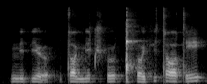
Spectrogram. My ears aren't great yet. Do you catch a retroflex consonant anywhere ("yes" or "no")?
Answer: no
